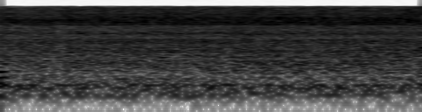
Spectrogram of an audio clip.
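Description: Car engine idling steadily, an even running sound with a low hum.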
